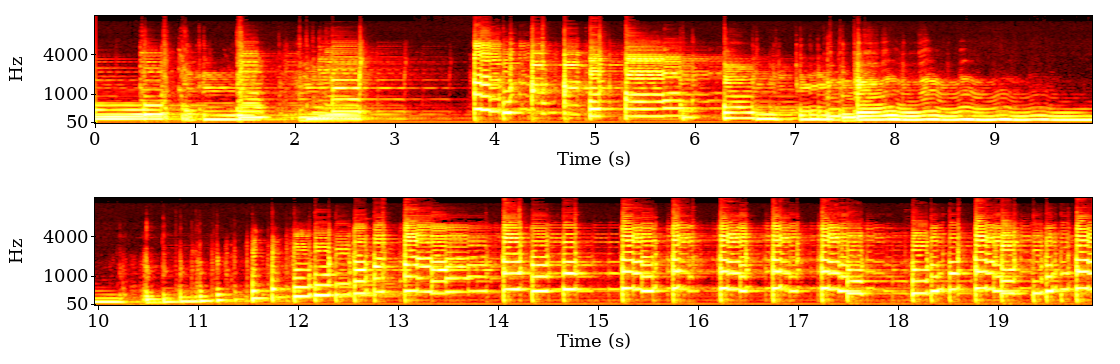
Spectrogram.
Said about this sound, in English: I like the delay there. This one I know I kind of like. It's the Terra Echo lead.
